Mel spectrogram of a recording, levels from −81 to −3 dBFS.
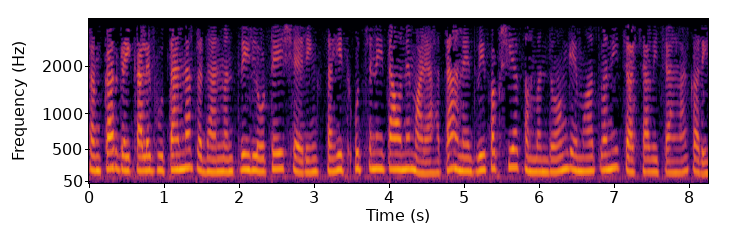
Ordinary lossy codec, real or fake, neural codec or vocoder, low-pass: none; real; none; 3.6 kHz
